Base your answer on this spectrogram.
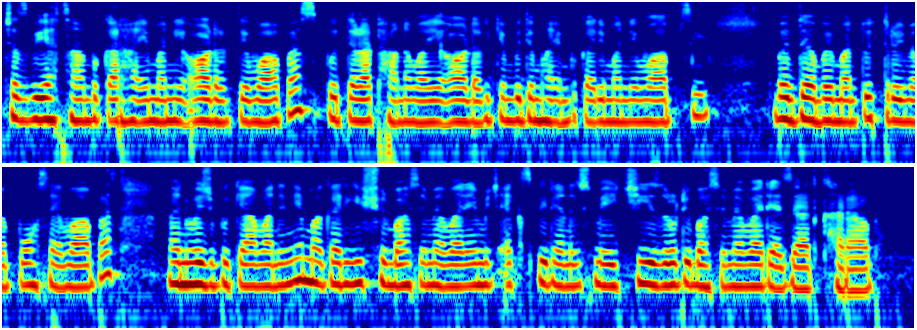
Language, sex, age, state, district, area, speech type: Kashmiri, female, 18-30, Jammu and Kashmir, Budgam, rural, spontaneous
